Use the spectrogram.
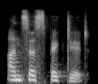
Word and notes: Unsuspected: Indian

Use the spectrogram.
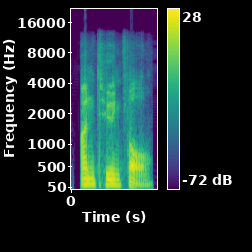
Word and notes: untuneful: American English

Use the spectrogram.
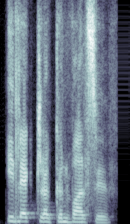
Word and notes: electroconvulsive: Indian

